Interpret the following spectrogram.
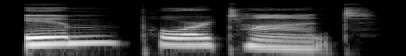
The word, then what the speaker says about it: important: For example, in the word important, we stress the second syllable, important. If you stress the wrong syllable, it sounds unnatural.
